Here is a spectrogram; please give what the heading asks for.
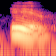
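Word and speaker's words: heir: with honour are एंड एयर this is also pronounced as एयर एयर means successor सो इन सब words में पहला letter जो है एच व साइलेंट है तो सेकंड लेटर ओ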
